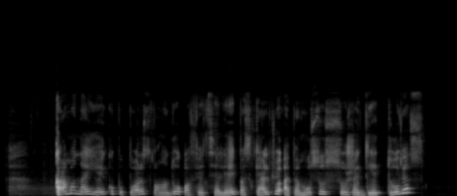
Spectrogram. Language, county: Lithuanian, Vilnius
